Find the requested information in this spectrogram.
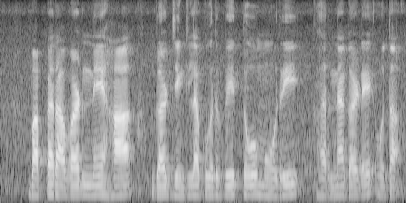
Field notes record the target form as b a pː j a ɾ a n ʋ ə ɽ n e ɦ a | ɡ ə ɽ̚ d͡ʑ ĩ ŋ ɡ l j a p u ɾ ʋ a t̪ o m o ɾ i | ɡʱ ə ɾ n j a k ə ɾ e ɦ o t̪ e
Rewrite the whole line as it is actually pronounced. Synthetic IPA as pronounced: b a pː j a ɾ a ʋ ə ɽ n e ɦ a | ɡ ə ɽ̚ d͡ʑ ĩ ŋ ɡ l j a p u ɾ ʋ i t̪ o m o ɾ i | ɡʱ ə ɾ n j a k ə ɽ e ɦ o t̪ a

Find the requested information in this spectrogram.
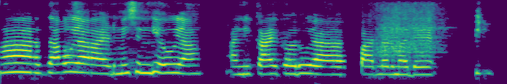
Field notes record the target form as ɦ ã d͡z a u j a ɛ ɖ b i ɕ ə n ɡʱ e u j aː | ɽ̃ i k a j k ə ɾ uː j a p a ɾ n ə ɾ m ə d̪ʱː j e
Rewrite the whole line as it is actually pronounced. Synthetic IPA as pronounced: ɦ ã d͡z a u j a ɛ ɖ m i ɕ ə n ɡʱ e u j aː | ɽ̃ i k a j k ə ɾ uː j a p a ɾ n ə ɾ m ə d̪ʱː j e

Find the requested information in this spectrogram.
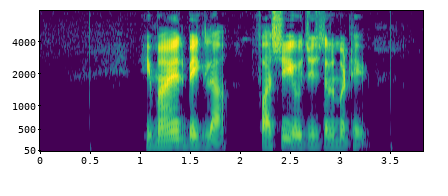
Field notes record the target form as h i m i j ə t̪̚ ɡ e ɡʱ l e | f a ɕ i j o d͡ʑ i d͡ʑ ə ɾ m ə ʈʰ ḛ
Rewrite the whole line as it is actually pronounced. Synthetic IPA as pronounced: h i m a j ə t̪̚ b e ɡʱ l a | f a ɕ i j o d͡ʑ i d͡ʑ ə l m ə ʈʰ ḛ

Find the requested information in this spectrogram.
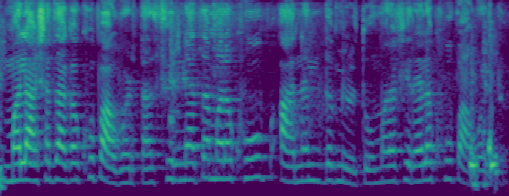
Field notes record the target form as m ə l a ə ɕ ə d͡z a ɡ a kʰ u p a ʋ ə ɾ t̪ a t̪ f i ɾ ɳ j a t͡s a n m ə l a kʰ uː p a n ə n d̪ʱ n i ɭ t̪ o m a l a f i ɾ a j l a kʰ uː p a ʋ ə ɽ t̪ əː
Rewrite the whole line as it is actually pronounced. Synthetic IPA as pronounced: m ə l a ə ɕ a d͡z a ɡ a kʰ uː p a ʋ ə ɽ t̪ a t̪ f i ɾ ɳ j a t͡s a m ə l a kʰ uː p a n ə n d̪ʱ m i ɭ t̪ o m ə l a f i ɾ a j l a kʰ uː p a ʋ ə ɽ t̪ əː

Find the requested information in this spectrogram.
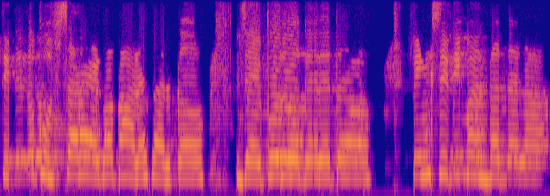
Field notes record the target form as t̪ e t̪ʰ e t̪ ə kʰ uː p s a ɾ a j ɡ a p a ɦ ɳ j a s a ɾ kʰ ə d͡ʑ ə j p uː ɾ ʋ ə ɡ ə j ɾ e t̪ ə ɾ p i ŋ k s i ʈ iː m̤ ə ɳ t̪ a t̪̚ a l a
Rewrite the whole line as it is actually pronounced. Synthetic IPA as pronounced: t̪ i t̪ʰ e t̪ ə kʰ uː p s a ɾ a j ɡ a p a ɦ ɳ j a s a ɾ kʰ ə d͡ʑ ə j p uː ɾ ʋ ə ɡ ə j ɾ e t̪ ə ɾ p i ŋ k s i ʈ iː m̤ ə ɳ t̪ a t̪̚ a l a

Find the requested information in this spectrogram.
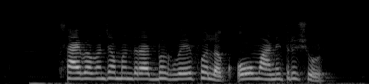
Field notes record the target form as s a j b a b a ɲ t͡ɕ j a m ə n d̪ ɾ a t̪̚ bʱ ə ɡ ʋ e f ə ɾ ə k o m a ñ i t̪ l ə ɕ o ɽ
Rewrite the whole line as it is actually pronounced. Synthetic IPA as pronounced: s a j b a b a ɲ t͡ɕ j a m ə n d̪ ɾ a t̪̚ bʱ ə ɡ ʋ e f ə l ə k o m a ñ i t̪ ɾ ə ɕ o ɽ

